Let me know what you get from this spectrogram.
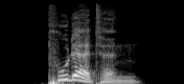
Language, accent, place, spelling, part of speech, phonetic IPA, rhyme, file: German, Germany, Berlin, puderten, verb, [ˈpuːdɐtn̩], -uːdɐtn̩, De-puderten.ogg
- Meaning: inflection of pudern: 1. first/third-person plural preterite 2. first/third-person plural subjunctive II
